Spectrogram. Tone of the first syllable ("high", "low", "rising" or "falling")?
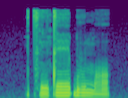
low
